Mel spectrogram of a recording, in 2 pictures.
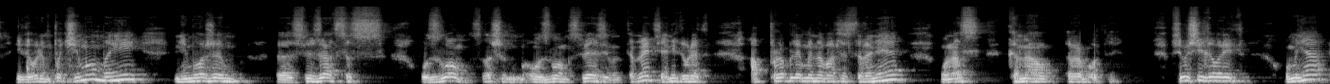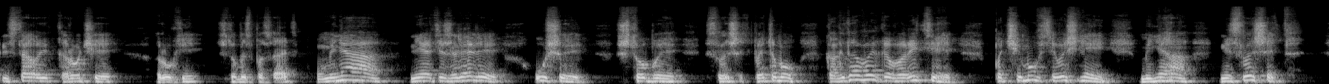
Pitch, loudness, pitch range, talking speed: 150 Hz, -15 LUFS, 135-170 Hz, 115 wpm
